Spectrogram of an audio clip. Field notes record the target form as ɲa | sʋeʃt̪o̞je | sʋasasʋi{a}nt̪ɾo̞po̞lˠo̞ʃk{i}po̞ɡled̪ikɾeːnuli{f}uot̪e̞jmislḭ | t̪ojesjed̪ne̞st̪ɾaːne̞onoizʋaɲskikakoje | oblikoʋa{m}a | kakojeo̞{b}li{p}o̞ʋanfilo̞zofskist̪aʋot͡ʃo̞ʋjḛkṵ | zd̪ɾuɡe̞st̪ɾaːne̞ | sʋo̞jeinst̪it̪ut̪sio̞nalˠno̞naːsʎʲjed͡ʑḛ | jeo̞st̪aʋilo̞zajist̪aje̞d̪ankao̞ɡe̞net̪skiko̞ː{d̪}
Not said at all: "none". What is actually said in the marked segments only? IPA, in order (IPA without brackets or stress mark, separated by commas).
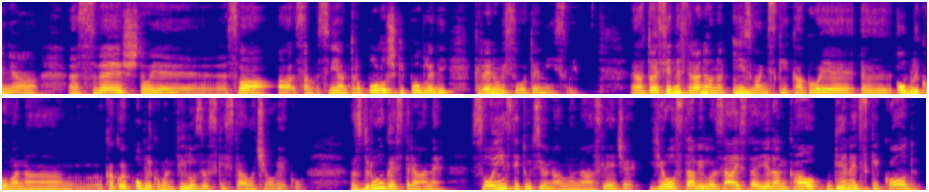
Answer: a, i, s, n, b, k, d̪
